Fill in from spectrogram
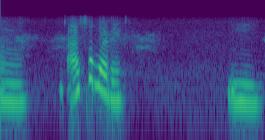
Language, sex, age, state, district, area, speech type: Goan Konkani, female, 45-60, Goa, Murmgao, rural, conversation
